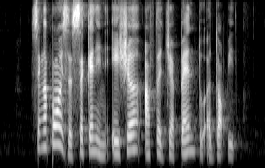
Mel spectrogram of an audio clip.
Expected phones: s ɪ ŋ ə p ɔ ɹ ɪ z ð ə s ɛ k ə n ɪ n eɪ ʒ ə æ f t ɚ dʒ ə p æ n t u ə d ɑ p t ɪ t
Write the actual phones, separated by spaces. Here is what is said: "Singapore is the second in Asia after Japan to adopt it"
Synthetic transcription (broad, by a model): s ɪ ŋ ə p ɔ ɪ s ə s ɛ k ə n ɪ n eɪ ʃ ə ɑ f t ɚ dʒ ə p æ n t u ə d ɑ p ɪ t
